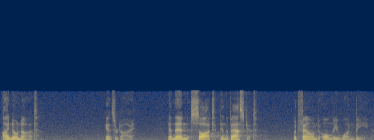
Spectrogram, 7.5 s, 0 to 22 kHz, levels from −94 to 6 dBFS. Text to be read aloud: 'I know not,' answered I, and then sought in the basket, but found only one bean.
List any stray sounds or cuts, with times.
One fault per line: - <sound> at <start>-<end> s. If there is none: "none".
none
